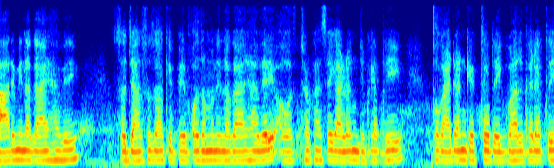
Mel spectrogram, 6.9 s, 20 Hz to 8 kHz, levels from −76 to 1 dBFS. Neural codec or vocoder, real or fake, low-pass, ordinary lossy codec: codec, 16 kHz in and 24 kHz out, 0.9 kbps, LongCat-Audio-Codec, fine tuned four codebook decoder; fake; 7.2 kHz; AAC, 32 kbps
